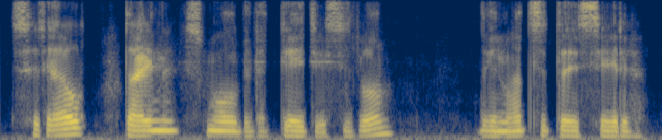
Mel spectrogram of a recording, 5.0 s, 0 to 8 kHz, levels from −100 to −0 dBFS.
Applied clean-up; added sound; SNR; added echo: neural diffusion model UNIVERSE++.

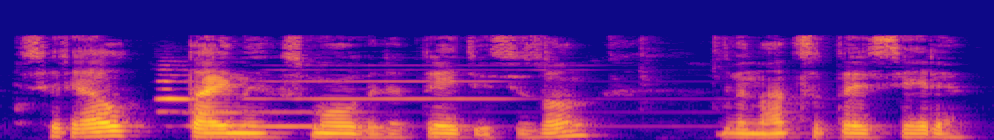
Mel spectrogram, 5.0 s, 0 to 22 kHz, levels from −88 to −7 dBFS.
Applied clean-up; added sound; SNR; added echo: classical method log-MMSE.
